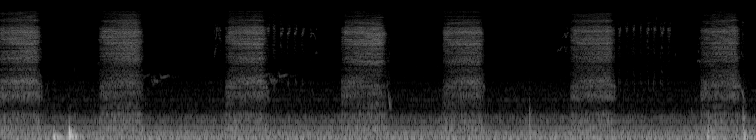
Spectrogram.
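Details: Barn owl nestling, wild, monitored in a nest box, struggling to eat a stolen rodent alone; seven loud, wheezy hisses spaced about a second apart, with a couple of thumps near the start and a steady background hum.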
